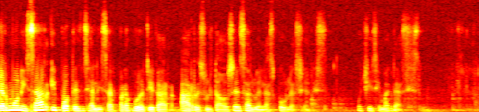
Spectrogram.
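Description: A woman speaks calmly into a microphone in a room with a slight echo.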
